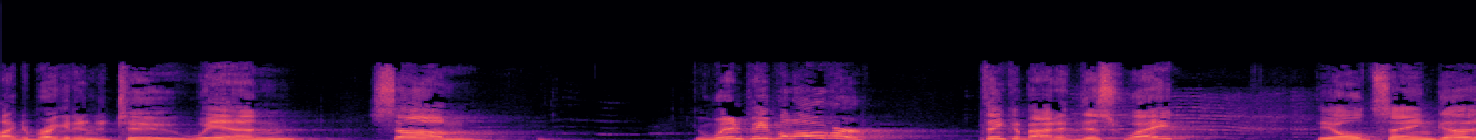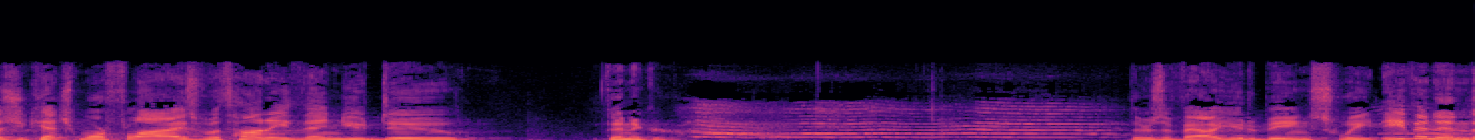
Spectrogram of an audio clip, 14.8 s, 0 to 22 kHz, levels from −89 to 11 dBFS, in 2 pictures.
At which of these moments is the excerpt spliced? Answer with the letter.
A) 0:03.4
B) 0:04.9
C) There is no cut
B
